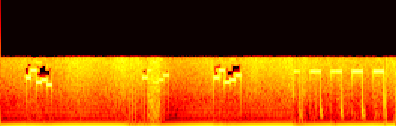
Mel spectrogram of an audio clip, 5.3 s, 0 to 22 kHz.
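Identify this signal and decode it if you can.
Five-tone selective call (ZVEI), heard as quick runs of five tones, tones of about 70 ms. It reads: 88675 88679
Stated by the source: Five-tone ZVEI selective call received by SDR.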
